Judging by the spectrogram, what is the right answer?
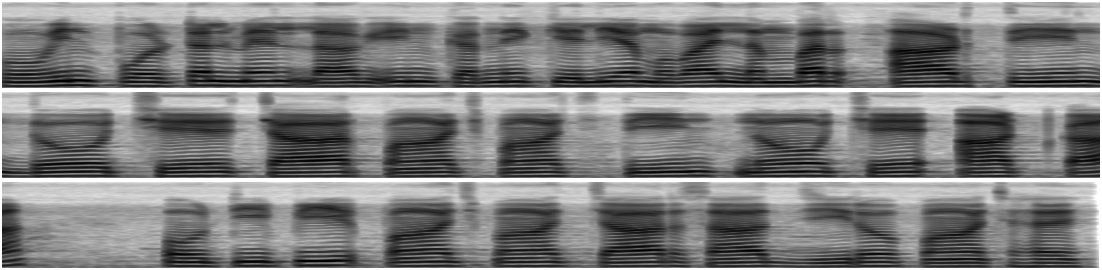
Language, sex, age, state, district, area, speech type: Urdu, male, 18-30, Uttar Pradesh, Balrampur, rural, read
